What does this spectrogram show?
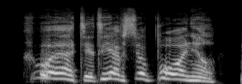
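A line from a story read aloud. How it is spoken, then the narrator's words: Pleading. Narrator (Russian): взмолился потерпевший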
